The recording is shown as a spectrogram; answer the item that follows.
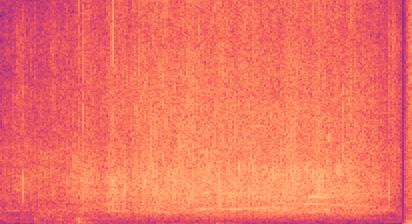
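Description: Audience applauding, building up over the first second and easing slightly near the end.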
